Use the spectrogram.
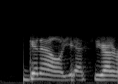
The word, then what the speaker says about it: Gunnell: I hope I'm pronouncing your last name right. Is that correct? Gunnell, yes, you got it right, sir.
